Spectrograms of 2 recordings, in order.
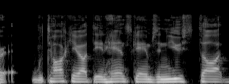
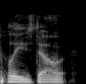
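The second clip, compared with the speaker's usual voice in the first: put-on concerned, pleading tone. Retelling his words to the others, imitating a concerned voice. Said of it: "the concern in his voice".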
